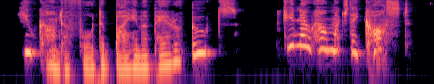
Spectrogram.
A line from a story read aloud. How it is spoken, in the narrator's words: Danilia whispered to Frederico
